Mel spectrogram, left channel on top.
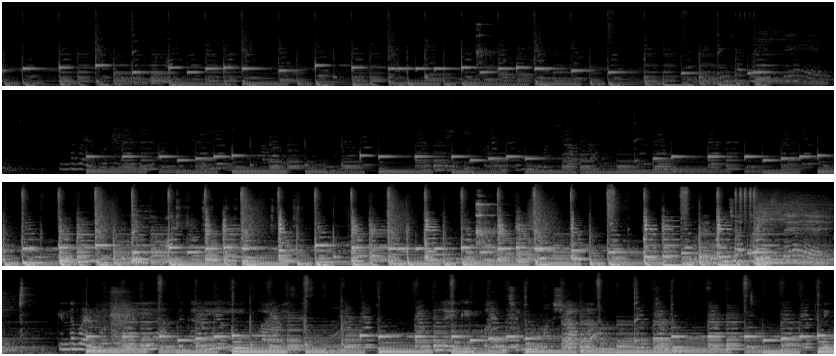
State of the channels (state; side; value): quieter; left; 19.4 dB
